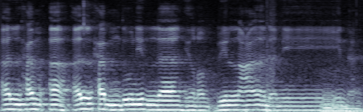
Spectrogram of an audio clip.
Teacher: terlalu terbuka, 'a', jadi di antara 'e' dan 'a'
